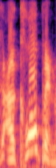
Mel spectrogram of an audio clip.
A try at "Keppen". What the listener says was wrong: Keppen. The O is silent. It's weird Dutch.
